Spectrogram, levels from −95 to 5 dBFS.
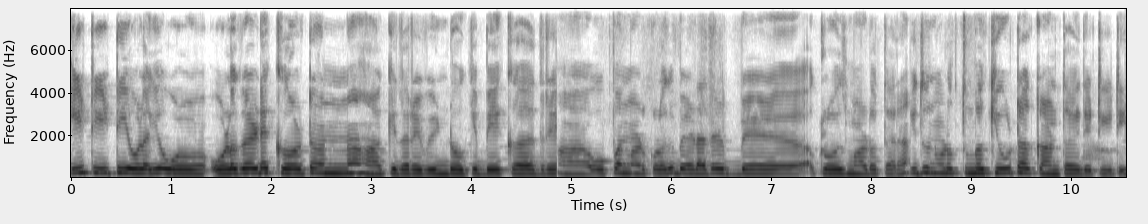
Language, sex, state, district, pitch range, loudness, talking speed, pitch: Kannada, female, Karnataka, Shimoga, 195-220 Hz, -15 LUFS, 150 wpm, 205 Hz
